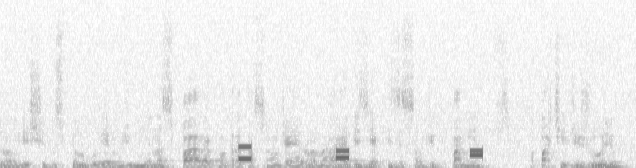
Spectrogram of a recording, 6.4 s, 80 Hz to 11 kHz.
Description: DTMF, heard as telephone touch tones, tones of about 130 ms. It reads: 3 4 *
